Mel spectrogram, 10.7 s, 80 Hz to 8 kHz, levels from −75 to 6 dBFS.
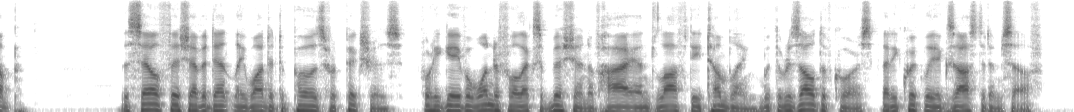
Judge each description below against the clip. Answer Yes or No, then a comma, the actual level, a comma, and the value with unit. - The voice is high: No, very low, 95 Hz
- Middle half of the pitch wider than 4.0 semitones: No, average, 2.8 semitones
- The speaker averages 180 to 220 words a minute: No, average, 170 wpm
